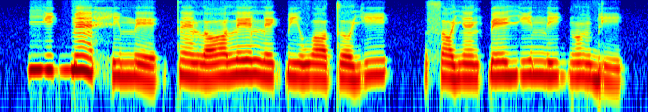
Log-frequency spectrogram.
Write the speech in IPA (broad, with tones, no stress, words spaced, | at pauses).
ji˦ɡ͡bɛ̃˦˨ hi˨me˨ | tɛ̃˨ lɔ˨˦ le˦le˧ k͡pi˨wɔ˨to˨ji˧ | sɔ˨jɛ̃˨ k͡pe˧ji˧ni˧ ɡɔ̃˧ɡ͡bi˨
